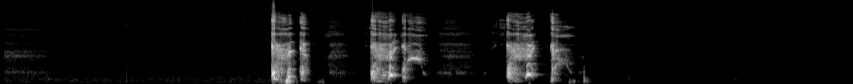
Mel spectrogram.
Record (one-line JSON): {"three_cough_length": "8.5 s", "three_cough_amplitude": 32768, "three_cough_signal_mean_std_ratio": 0.25, "survey_phase": "beta (2021-08-13 to 2022-03-07)", "age": "45-64", "gender": "Female", "wearing_mask": "No", "symptom_cough_any": true, "symptom_runny_or_blocked_nose": true, "symptom_sore_throat": true, "smoker_status": "Ex-smoker", "respiratory_condition_asthma": false, "respiratory_condition_other": false, "recruitment_source": "Test and Trace", "submission_delay": "2 days", "covid_test_result": "Positive", "covid_test_method": "LFT"}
